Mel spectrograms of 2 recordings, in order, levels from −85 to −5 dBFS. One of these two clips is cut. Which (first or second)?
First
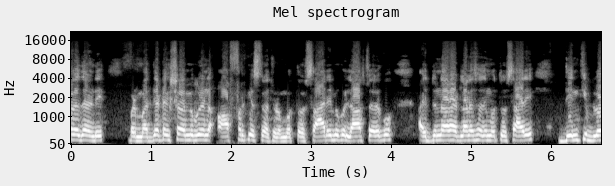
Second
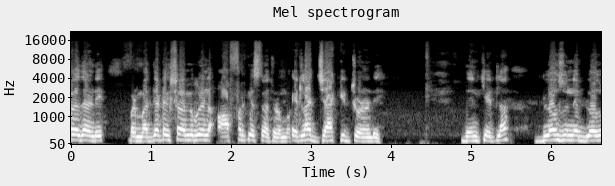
second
